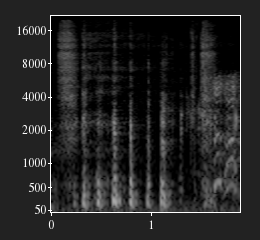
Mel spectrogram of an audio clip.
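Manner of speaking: high-pitched, drawn-out giggle. Real, not acted. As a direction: giggle at your own joke. Amused at own character choice.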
